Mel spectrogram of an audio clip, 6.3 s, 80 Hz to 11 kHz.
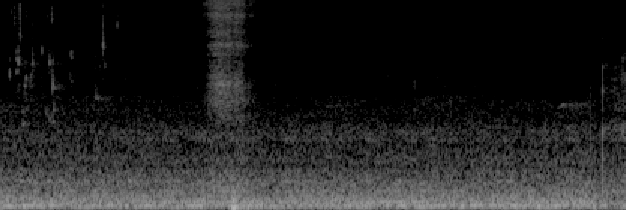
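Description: A Samsung Galaxy Z Fold 6 phone sits in water, with soft drips and small splashes over a steady watery wash, one brighter splash standing out midway.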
